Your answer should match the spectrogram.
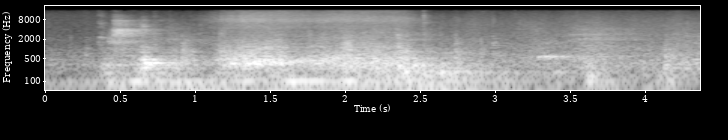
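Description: Elevator doors opening on arrival at a floor: a mechanical sliding and rattling with a low hum that lasts about two seconds, then trails off.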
